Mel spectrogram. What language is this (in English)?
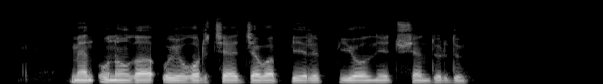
Uyghur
